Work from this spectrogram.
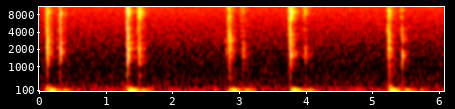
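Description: One hand slowly presses individual keys with its fingertips on a black Keychron K3 Pro low-profile mechanical keyboard with plastic keycaps and Gateron Red low-profile switches. Five spaced keystrokes are heard, each a quick pair of short, bright clicks over a soft low thump, with quiet pauses between them.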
